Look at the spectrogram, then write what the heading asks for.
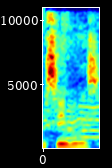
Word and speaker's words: SeamlessR: Why the name Seamless? I know the whole seamless R and R is silent thing, but like why seamless?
